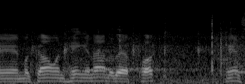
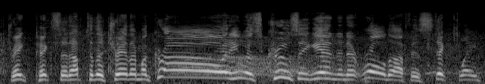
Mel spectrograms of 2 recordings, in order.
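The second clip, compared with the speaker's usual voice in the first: excited play-by-play; 6 semitones higher, 6 dB louder than usual. Real, not acted. Hockey rush towards goal.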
